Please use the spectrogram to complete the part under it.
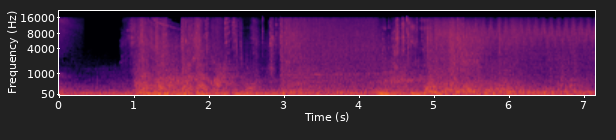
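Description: A sci-fi laser weapon fires rapid, buzzing bursts.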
